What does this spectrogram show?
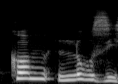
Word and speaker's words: Komlosy: Elle a enseigné à la polyvalente, donc le Boisé, pendant 22 ans et j'ai nommé Véronique Komlosy. C'est bien ça? J'ai bien prononcé votre nom de famille, Véronique?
